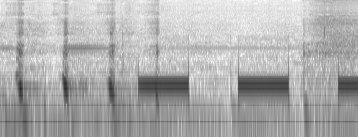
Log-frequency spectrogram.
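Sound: telephone call dialing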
